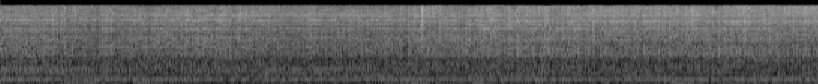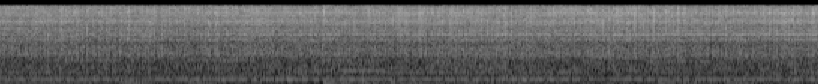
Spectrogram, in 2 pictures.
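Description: MIG welding arc running a continuous bead on a steel auger shaft: the steady hiss of a wire-feed weld. This is the second, slightly weaved fill pass over the root in a beveled joint.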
